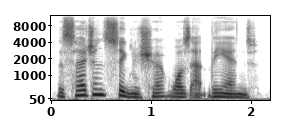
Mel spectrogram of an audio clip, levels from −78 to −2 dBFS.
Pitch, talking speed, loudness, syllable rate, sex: 150 Hz, 190 wpm, -17 LUFS, 5.5 syllables/s, male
